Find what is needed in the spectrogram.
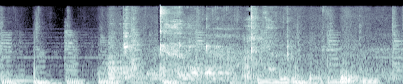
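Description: A metal spoon clinking and scraping faintly against a glass bowl as a potato croquette is turned in beaten egg.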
